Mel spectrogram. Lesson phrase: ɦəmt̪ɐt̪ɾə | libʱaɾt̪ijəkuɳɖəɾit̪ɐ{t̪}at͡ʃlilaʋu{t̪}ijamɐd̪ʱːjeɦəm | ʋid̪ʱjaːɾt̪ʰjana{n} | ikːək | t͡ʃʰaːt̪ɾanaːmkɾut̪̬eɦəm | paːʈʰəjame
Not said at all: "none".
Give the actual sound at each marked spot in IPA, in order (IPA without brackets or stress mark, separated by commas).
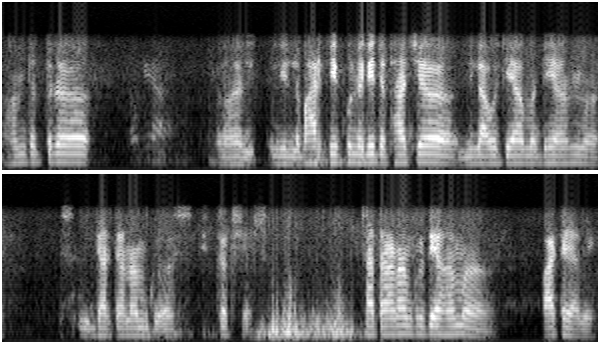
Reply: t̪ʰ, t̪, m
